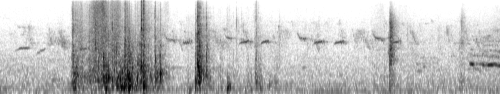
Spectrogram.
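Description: Someone handling the contents of an open suitcase: about a second of loud rustling and knocking, then single sharp clicks about two and a half and five seconds in. Small birds chirp repeatedly in the background.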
